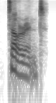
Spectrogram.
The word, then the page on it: torrent: Indian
